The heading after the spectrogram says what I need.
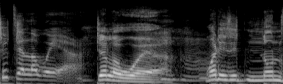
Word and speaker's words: Delaware: Delaware, how do you pronounce it? Delaware.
